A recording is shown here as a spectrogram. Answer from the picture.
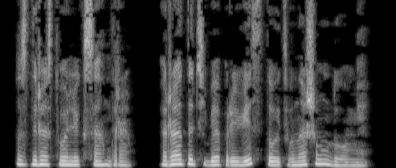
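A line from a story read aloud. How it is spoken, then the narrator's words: Said softly. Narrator (Russian): мягко сказала она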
